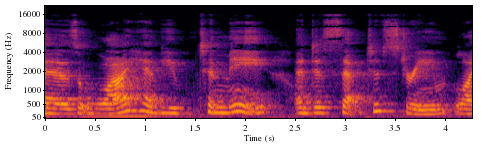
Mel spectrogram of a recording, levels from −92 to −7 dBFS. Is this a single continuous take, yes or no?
no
